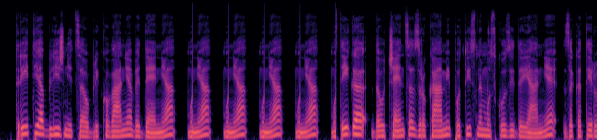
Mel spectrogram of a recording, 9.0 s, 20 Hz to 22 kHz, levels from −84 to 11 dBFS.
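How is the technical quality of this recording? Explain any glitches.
The recording has one clear glitch. From 2.88 to 5.03 s, a broken-record loop repeats a 0.54 s speech fragment four times, likely from a stalled stream; the waveform shows identical blocks, losing the missing audio.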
